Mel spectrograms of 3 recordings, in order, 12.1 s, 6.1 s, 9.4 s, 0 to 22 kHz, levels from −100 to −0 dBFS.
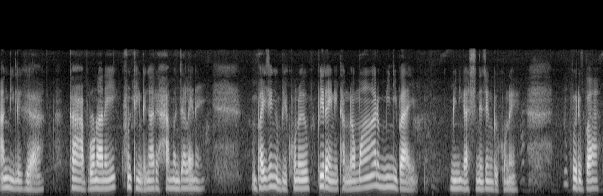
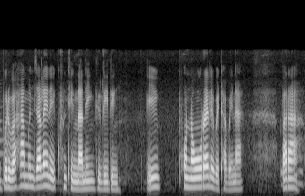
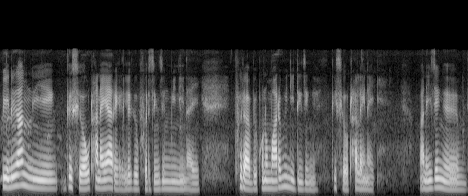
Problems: background conversations at intervals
